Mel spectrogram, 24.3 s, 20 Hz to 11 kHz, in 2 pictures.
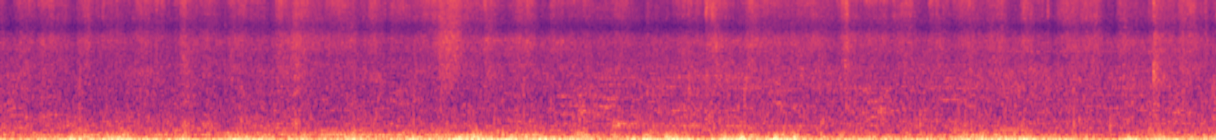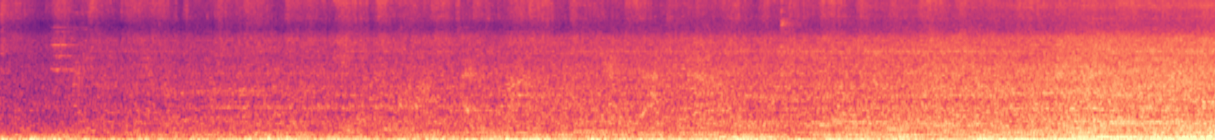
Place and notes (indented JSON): {
  "title": "新竹中央市場, Hsinchu City - the traditional market",
  "date": "2017-01-16 08:48:00",
  "description": "Walking in the traditional market inside, Traffic Sound",
  "latitude": "24.80",
  "longitude": "120.97",
  "altitude": "29",
  "timezone": "GMT+1"
}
